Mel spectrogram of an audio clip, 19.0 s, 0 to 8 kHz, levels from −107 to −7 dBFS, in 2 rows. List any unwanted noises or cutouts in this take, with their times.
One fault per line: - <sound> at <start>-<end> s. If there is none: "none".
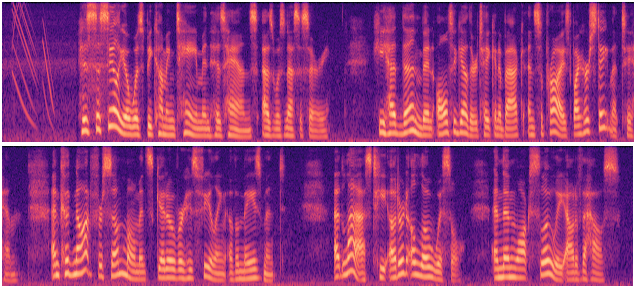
- chirp at 0.1-0.8 s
